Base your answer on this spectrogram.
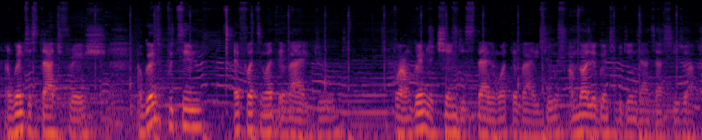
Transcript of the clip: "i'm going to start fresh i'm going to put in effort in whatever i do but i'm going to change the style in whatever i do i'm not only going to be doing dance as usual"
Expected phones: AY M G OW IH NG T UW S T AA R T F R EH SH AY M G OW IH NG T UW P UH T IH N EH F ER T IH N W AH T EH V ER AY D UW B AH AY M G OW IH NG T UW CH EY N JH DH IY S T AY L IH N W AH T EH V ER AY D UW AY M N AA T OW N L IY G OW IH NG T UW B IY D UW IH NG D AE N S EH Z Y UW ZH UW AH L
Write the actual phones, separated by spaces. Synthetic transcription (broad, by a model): AY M G OW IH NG T UW S T AA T F R EH SH AY M G OW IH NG T UW P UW T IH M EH F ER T IH N W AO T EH V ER AY D UW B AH AY M G OW IH NG T UW CH EY N JH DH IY S T AY L IH N W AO T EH V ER AY D UW AY M N AA T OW L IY G OW IH NG T UW B IY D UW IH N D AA N S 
